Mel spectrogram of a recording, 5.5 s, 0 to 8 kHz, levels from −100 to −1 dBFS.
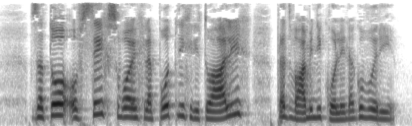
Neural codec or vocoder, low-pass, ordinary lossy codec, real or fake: none; 7.2 kHz; MP3, 32 kbps; real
